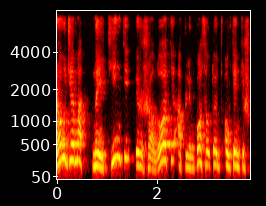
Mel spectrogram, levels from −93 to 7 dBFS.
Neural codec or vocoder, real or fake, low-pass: none; real; 7.2 kHz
